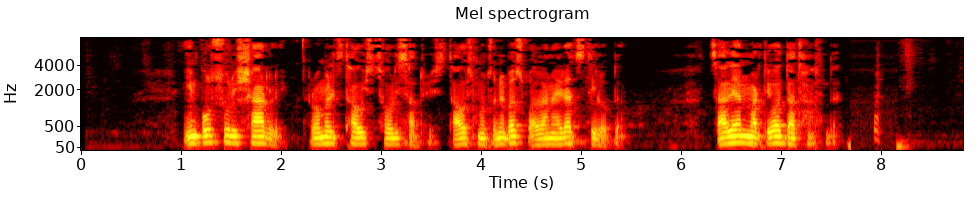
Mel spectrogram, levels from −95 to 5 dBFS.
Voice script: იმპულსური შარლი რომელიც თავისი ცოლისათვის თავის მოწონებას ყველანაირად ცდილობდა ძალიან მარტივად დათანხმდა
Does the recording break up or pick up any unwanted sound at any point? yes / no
yes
